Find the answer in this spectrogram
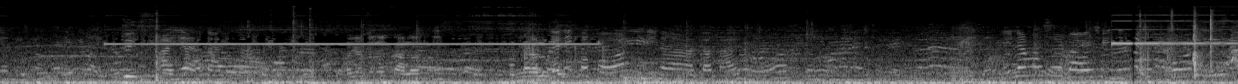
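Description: Electronic buzzer of a buzz-wire game sounding a steady high tone for about five seconds, starting about a second in, then sounding again near the end, over nearby voices.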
